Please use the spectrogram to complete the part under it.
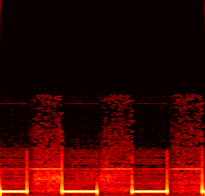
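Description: Busy tone on a factory telephone line that was cut off for unpaid debts: a loud, steady, mid-pitched beep that repeats at an even rhythm, each beep separated by a short gap of quiet.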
